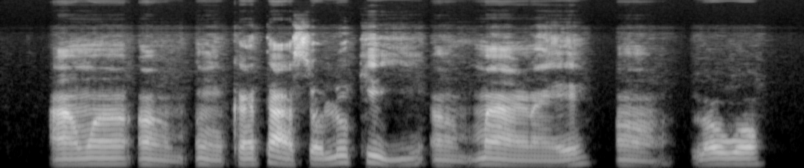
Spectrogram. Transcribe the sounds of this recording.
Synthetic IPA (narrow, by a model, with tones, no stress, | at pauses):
a˨w̃ɔ̃˧ã˨ŋ̩˨kã˧ta˦˧sɔ˧lo˦ke˦˨ji˨˦ã˨˦mã˦˨ɾ̃ã˨ɛ˨˦ | ã˨ | lɔ˦wɔ˦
